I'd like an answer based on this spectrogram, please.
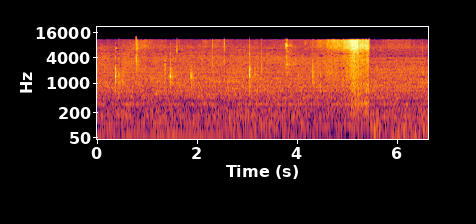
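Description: Skis carving and scraping across groomed snow as a giant slalom skier passes close: a hiss that swells about four seconds in and cuts off suddenly. Faint scattered ticks over a steady outdoor hiss come before it.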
